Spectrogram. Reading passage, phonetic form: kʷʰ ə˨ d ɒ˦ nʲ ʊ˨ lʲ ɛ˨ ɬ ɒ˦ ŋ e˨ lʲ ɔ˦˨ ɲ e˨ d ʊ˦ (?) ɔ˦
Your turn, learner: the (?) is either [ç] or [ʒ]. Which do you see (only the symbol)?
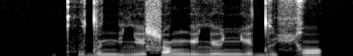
ç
